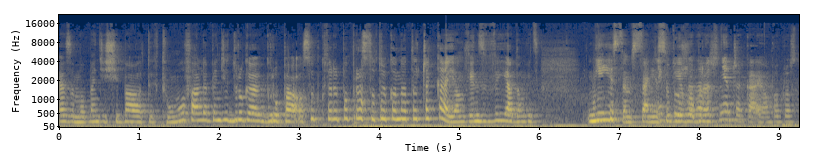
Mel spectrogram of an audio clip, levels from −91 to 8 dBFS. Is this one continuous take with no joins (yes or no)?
yes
